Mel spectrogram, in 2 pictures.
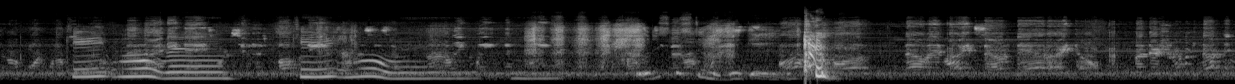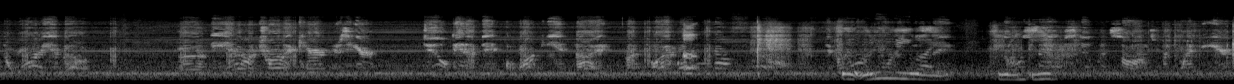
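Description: A video game's sound effects chirp and clatter from a phone speaker.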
